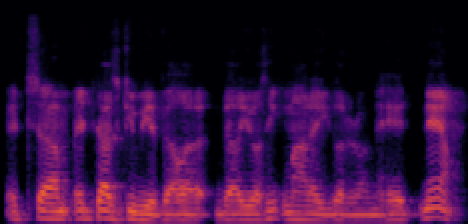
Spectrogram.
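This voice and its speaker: A man with an Australian accent hosting a casual horse racing tips chat, pitching his picks with lots of "um" fillers. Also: quick pace, dull audio. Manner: animated salesman pitch, many "um" fillers. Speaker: racing tipster host.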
